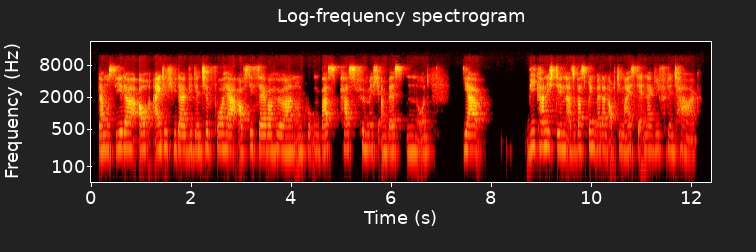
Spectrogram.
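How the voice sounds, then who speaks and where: Amid audible room echo, a woman speaks at a moderate pace and medium pitch with monotone, flat intonation. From Germany, Essen (Ruhr area). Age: 20s. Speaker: yoga teacher. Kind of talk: interview.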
